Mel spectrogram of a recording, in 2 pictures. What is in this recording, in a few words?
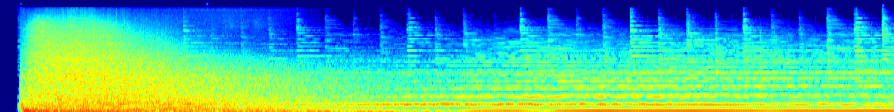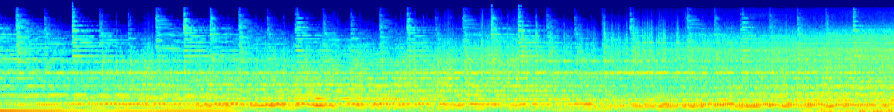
Trailer Brass; Musical Sampling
